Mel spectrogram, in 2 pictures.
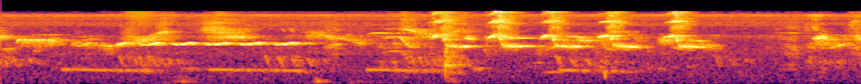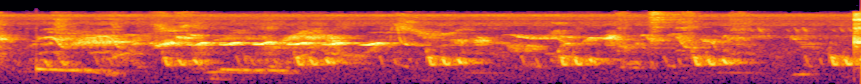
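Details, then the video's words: Birds chirping and singing outdoors: a rising buzzy note repeated steadily, long high whistles, and bursts of sharp clicks and chips from several birds overlapping throughout. "Natural Birds Chirping"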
